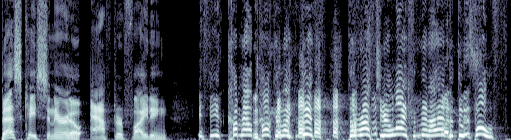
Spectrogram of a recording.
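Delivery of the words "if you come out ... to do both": very high, squeaky cartoon mouse voice. Joking about the results of fighting Mike Tyson: high-pitched Mike Tyson impression. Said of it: "That's more high pitched than I think he's ever been".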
